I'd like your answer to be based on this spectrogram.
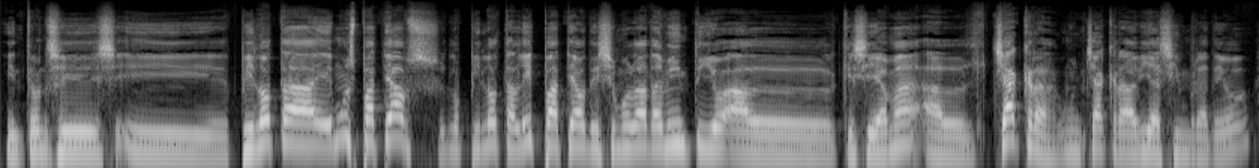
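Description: A man's voice: high voice, animated, moderate pace, hardly any pauses, a little mellow, no room sound, studio quality. A young man rambling through a personal story, chuckling often and calling his listener by slang nicknames. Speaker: vlog host telling a story. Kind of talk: casual storytelling to camera.

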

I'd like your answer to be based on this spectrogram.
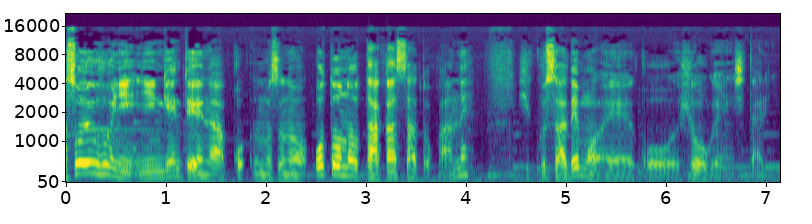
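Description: A man with a Kansai accent musing in casual talk, full of fillers, with music playing behind him. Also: on the low side. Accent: Kansai Japanese. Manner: chatty, musing, many fillers. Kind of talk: casual spoken commentary.

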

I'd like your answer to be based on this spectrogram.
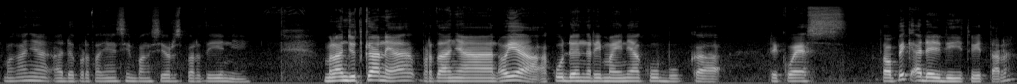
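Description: A man in his twenties from East Kalimantan, hosting a casual solo podcast and joking his way through stories and listener questions. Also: fairly high pitch. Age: 20s. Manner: chatty, joking, quotes people in lively voices. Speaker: podcast host.

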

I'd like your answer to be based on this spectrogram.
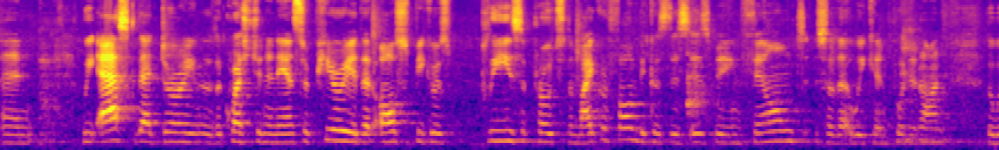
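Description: A woman's voice: mid-range voice, poor audio. Hesitant woman introducing a guest speaker. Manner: hesitant, frequent pauses mid-phrase. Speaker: event host introducing a speaker. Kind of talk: semi-formal spoken introduction. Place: indoor event, being filmed. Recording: faint background noise.

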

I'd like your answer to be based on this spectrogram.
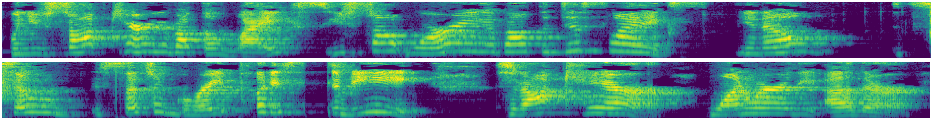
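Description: A woman's voice: high-pitched, bright, forceful tone, roomy sound, poor audio. A woman hosting a casual advice talk for her viewers. She rambles loosely, leans hard on fillers like "um" and "like", and makes blunt, emphatic points. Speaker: host giving life advice.

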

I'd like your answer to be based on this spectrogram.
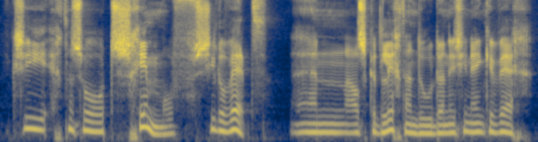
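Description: Man doing caring young woman, soft, concerned, near-natural voice, dry close sound. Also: mid-range voice, normal speed, no echo, lightly acted. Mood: calm. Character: calm, caring young woman, a care worker.

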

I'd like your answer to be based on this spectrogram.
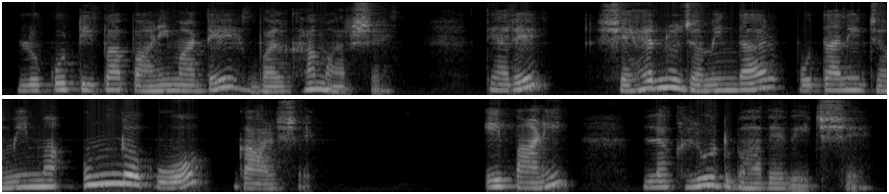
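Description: A clever, penniless young man from a spoken folk tale, as a woman reads him. He sounds cheeky and sure of himself, turning every question back, lower-pitched. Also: expressive, takes it slowly. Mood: sly. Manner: cheeky, confident, answers questions with questions.

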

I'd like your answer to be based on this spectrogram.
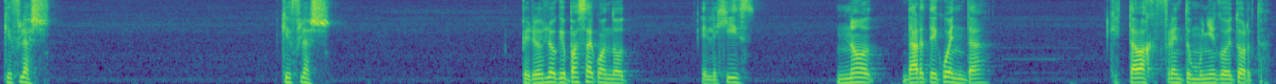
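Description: A man with a Rioplatense Spanish accent hosting a reflective solo podcast monologue, rambling and slangy, thinking aloud with pauses. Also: a little high, fairly even intonation, darkish tone. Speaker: podcast host.

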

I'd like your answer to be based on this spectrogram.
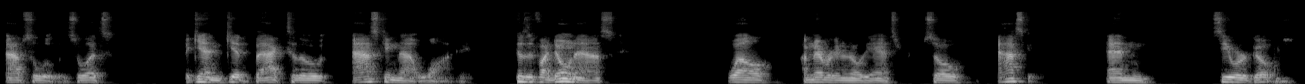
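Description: Speaking a little slowly with long pauses, a coach and teacher whose very deep, low voice sounds pushed and bright shares his experiences reflectively. The casual interview feels like stories told to a friend.

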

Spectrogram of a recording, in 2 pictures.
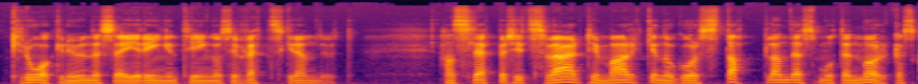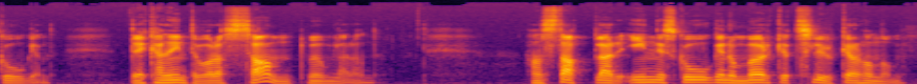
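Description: A man narrating a first-person audiobook story in a calm, measured way. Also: on the low side.

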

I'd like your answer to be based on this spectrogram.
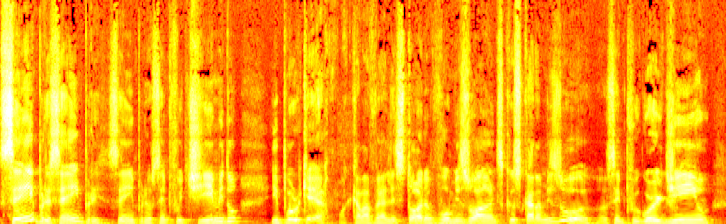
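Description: Man with a higher voice. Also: sing-song, normal speed, few pauses, a little mellow. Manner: self-deprecating, restarts often, shifts pitch to imitate. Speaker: comedian and impressionist. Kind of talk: casual podcast chat.

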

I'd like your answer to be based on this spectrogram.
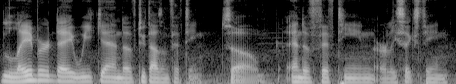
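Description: A man's voice: on the low side, fairly even intonation, a little slow, gravelly, a little mellow. A man from Southern California, a podcast guest who talks in an easygoing, joking way. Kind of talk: casual podcast chat.

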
